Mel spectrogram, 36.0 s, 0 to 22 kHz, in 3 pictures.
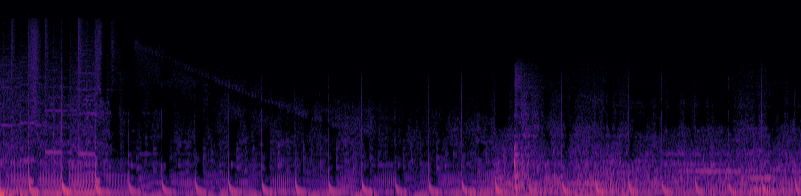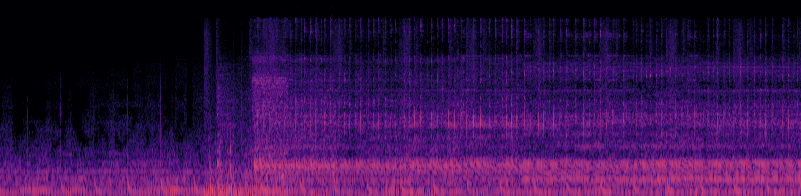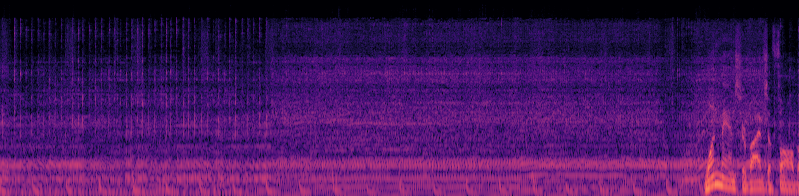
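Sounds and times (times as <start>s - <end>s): chainsaw cutting: 0.0s - 1.9s, 15.1s - 36.0s.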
